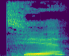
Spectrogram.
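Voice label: "qie", Mandarin Chinese, second tone; pinyin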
